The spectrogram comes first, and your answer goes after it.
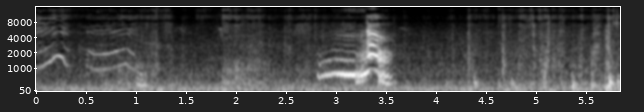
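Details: Five-week-old Miniature Schnauzer pups with parents Max and Hilda on a deck one Sunday morning; two rising-falling whines open, then a louder strained yelping whimper near the middle, followed by quiet rustling and soft clicks.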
